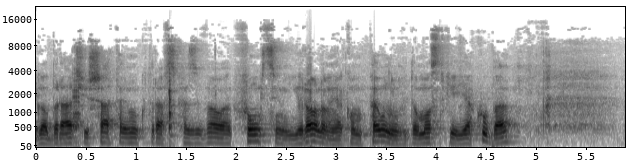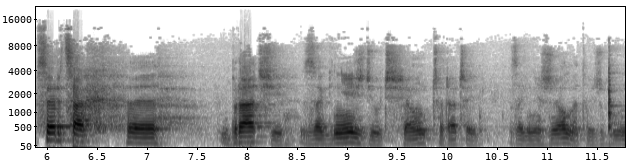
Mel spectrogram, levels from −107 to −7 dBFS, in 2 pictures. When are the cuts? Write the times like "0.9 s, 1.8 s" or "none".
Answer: 1.9 s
